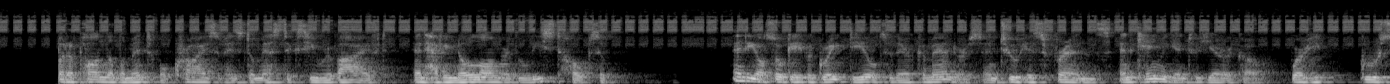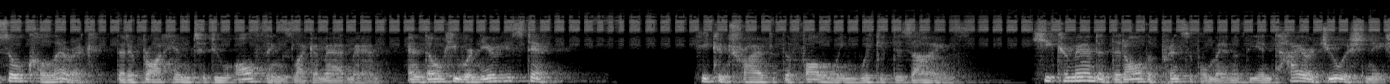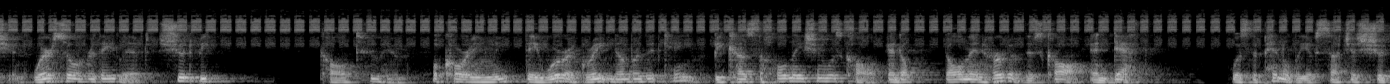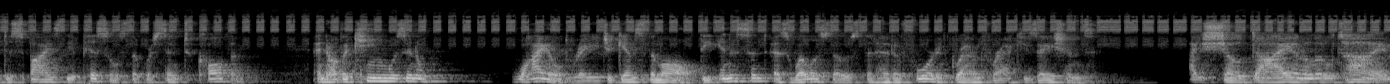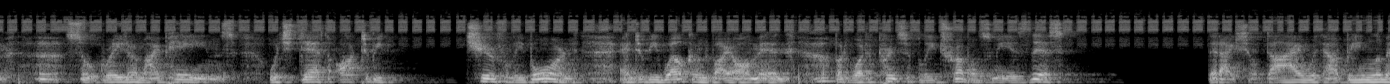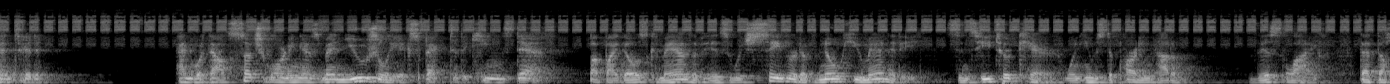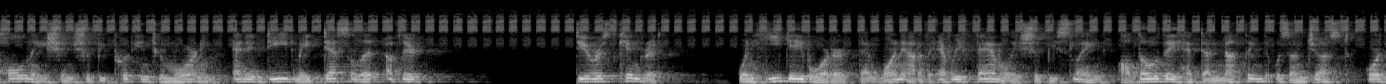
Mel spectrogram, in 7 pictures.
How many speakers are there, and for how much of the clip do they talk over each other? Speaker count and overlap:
1, no overlap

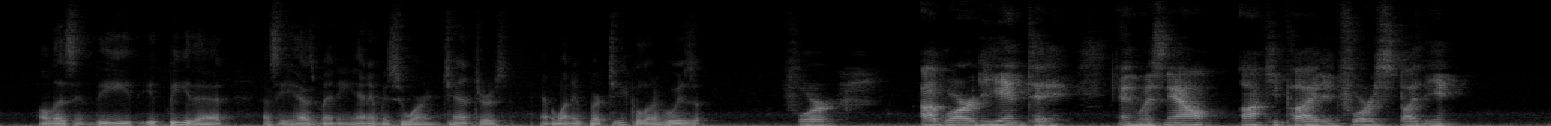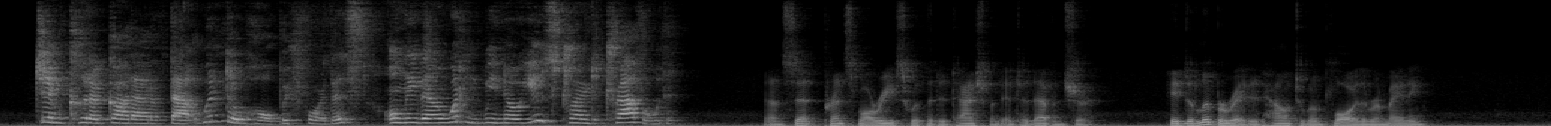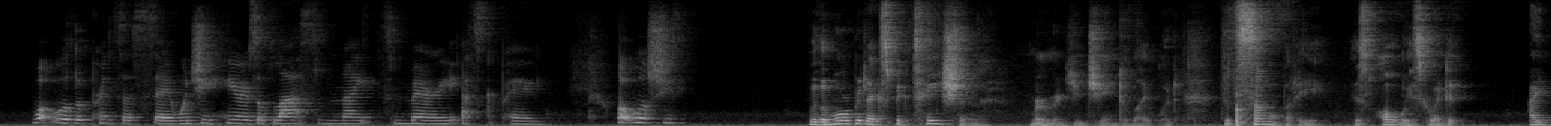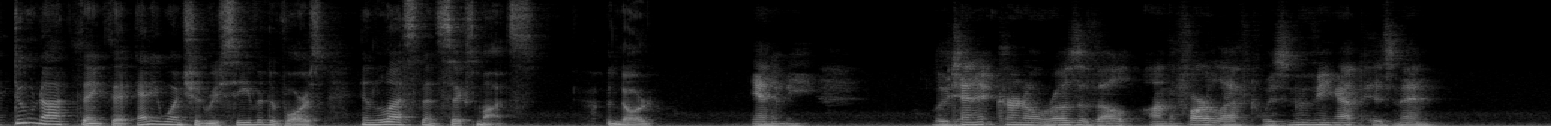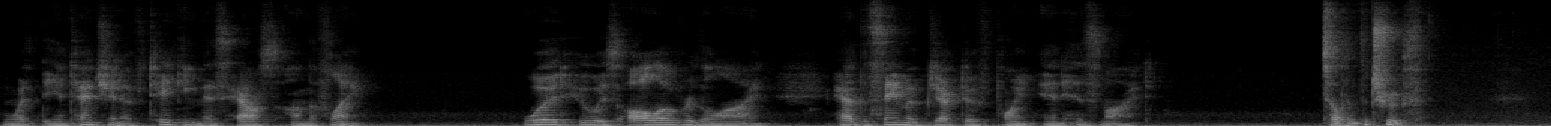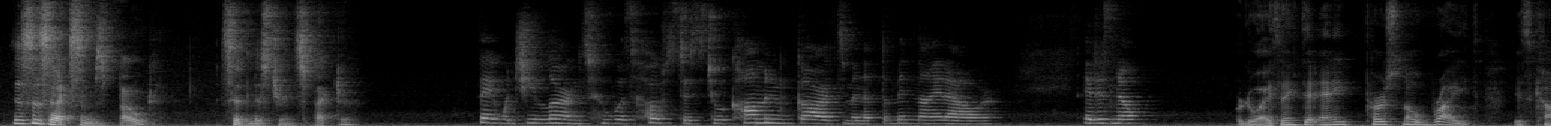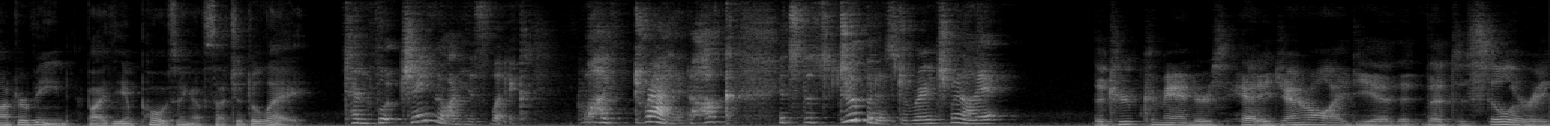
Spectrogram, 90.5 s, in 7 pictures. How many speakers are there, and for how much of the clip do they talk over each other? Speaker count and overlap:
7, no overlap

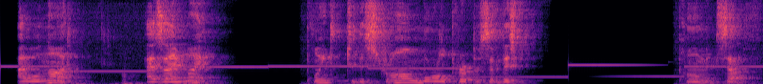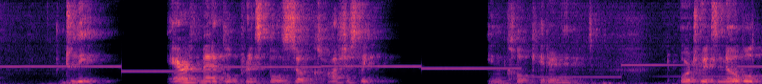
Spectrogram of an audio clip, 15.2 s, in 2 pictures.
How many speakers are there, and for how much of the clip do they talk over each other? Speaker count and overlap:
1, no overlap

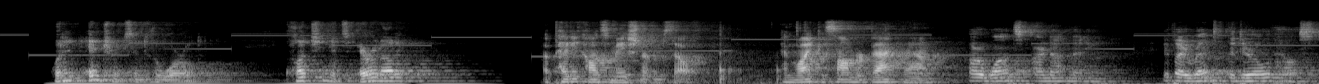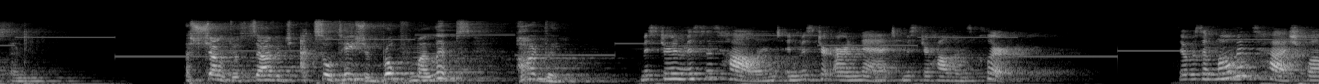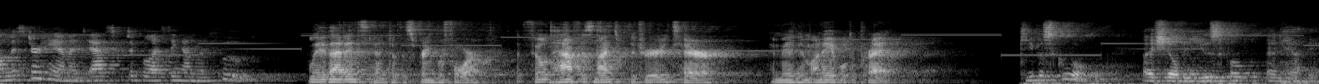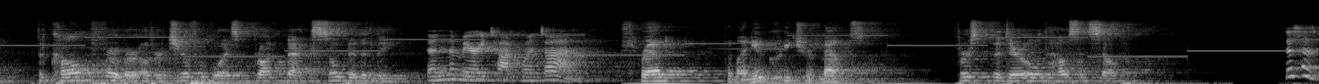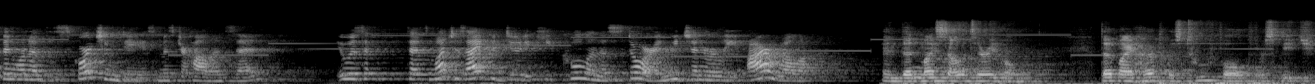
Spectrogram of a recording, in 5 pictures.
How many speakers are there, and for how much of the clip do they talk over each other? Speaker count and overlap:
5, no overlap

